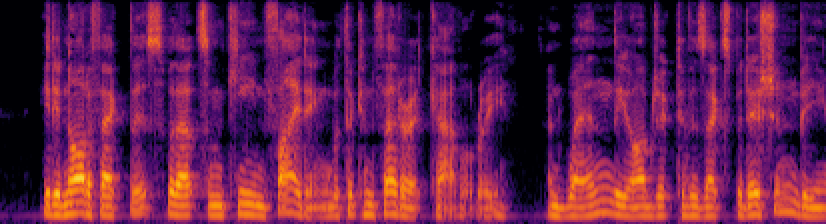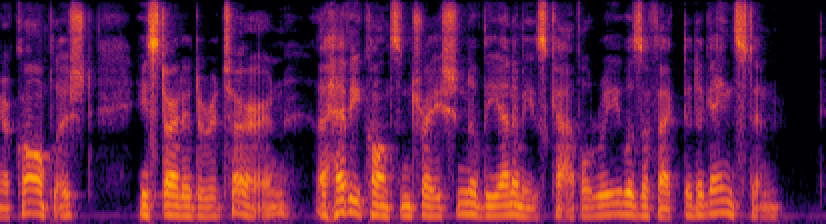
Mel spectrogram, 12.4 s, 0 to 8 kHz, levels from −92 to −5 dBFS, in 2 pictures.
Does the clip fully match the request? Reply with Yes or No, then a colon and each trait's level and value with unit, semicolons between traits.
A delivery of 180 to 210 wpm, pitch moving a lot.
No: average, 190 wpm; narrow, 2.5 semitones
